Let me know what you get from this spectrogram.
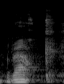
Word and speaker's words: Rauch: I'm like, oh, it's not pronounced Rausch. He's like, Rauch. Rauch.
